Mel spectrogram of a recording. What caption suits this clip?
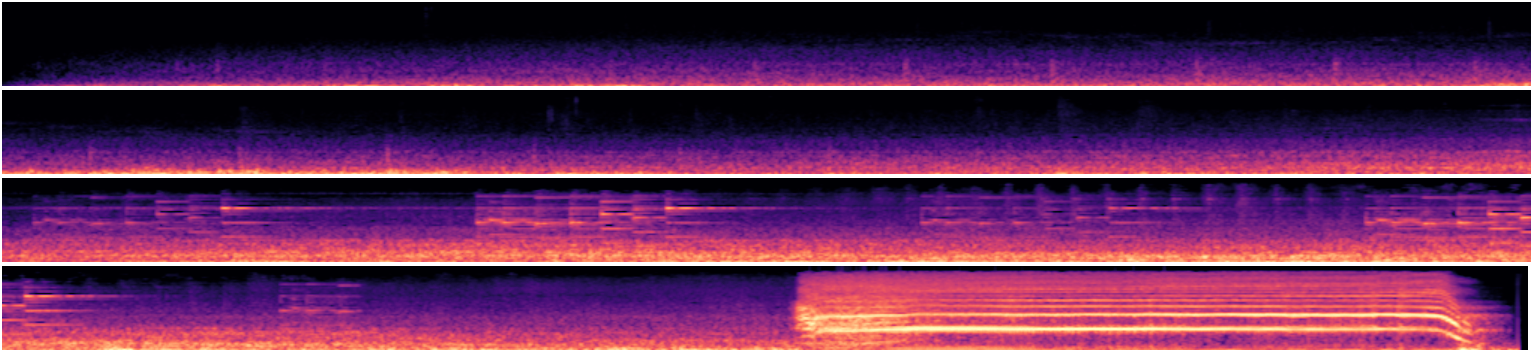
charline&thomas
This is a result of a workshop we did in which we asked students to provide a self-made soundtrack to a picture of an "objet trouvé".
